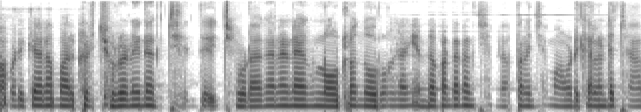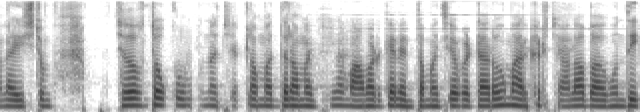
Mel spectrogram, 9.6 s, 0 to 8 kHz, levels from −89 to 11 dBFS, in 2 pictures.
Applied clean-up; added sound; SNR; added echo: neural mask model DeepFilterNet 3.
